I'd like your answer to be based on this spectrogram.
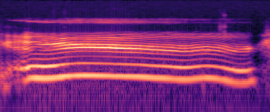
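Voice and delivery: high strained grunt through a held smile; mimicked grunt. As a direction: grunt like a smirking actor. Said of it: "He's like".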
